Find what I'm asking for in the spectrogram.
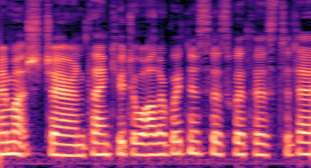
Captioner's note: speaking French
